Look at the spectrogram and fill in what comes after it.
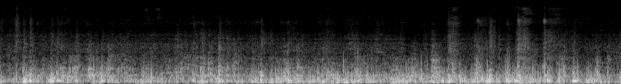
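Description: Express passenger train running past, with a steady rumble of coach wheels on the rails.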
